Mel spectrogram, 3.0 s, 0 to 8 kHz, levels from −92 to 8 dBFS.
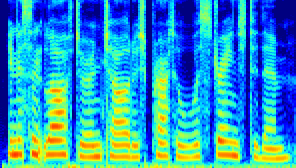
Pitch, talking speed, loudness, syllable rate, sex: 215 Hz, 180 wpm, -17 LUFS, 5.7 syllables/s, female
